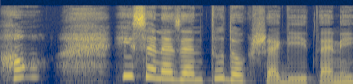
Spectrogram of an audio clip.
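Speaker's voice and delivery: sudden high, bright exclamation. Answering a sad little girl who cannot fall asleep, exclaiming. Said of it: "kiáltott fel Manó".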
